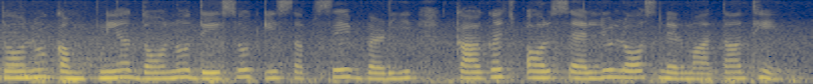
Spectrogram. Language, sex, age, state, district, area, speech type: Hindi, female, 18-30, Madhya Pradesh, Narsinghpur, rural, read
